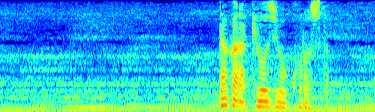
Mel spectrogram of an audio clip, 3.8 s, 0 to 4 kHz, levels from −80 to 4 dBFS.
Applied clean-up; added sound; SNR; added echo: none; none; none; none.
